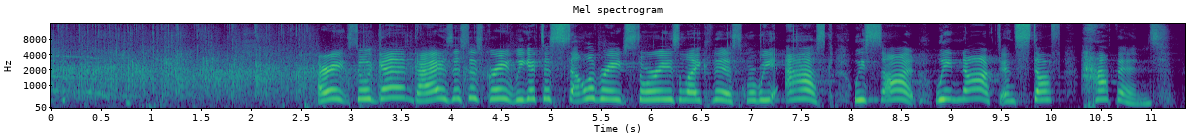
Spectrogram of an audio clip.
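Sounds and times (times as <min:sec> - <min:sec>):
audience applause at a weekly prayer gathering: 0:00.0 - 0:04.7
speech: 0:02.7 - 0:11.2.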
